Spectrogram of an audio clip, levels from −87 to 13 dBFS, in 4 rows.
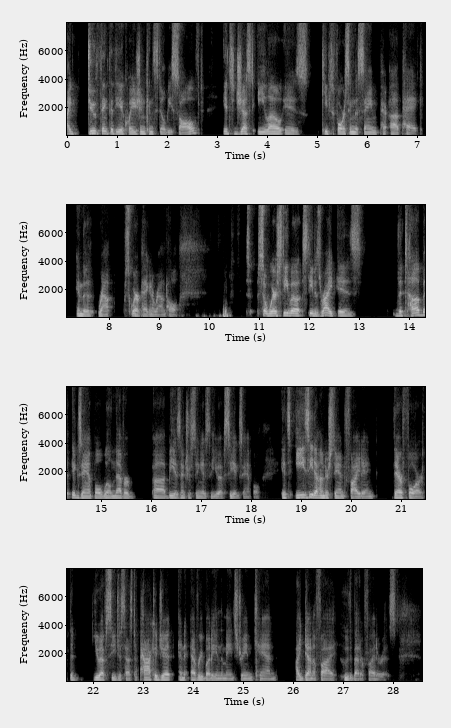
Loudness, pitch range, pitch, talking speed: -22 LUFS, 115-135 Hz, 125 Hz, 160 wpm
